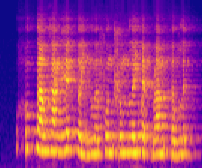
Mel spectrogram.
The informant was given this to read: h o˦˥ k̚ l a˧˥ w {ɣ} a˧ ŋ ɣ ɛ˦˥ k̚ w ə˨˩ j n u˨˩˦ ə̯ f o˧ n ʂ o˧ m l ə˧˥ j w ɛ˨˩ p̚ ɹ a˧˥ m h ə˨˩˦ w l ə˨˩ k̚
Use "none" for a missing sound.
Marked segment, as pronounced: ɣ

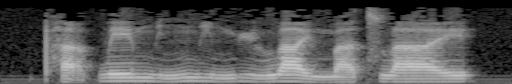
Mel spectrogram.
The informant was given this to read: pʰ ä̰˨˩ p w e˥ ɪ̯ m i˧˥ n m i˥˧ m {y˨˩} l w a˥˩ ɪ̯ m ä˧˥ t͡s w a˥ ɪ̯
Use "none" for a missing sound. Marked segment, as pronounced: y˥˧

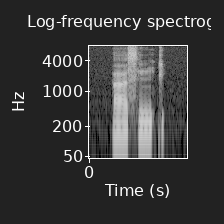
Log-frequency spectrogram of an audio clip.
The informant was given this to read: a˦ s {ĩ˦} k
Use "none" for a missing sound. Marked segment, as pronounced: ĩ˦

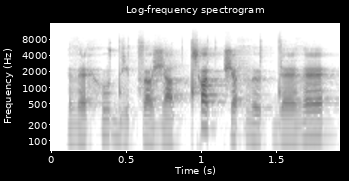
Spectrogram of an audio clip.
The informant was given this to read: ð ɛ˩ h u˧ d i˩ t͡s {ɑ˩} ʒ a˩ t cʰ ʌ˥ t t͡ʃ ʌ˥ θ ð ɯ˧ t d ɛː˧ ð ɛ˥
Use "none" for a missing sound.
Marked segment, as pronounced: ʌ˩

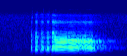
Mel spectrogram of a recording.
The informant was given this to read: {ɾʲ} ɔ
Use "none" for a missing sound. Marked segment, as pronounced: r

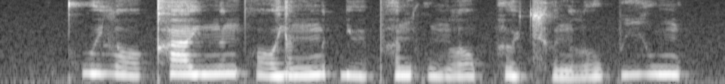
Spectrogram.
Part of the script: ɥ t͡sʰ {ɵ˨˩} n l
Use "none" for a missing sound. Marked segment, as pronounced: ɵ˨˩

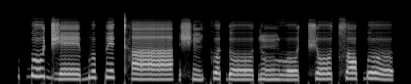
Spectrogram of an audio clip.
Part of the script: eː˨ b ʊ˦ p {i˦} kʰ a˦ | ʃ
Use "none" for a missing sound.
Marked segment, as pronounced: ɪ˦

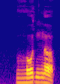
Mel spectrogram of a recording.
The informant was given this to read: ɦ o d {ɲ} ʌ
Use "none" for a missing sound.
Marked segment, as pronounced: n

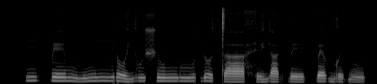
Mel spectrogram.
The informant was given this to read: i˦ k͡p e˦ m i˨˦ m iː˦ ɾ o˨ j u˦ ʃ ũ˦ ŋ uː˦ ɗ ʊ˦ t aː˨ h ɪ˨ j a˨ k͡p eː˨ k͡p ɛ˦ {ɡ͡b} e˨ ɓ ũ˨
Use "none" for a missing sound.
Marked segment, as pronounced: ɡʷ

